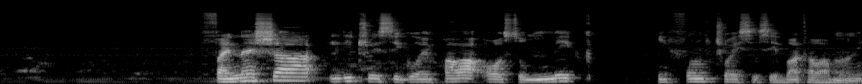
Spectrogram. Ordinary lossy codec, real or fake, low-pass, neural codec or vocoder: none; real; none; none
